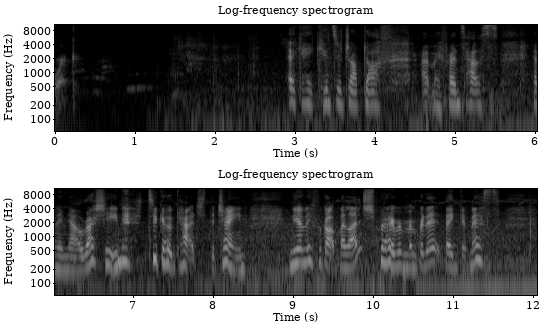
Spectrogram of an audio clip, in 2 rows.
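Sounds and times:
street background noise: 0:00.0 - 0:12.0
woman speaking: 0:02.9 - 0:08.4, 0:09.0 - 0:11.6.

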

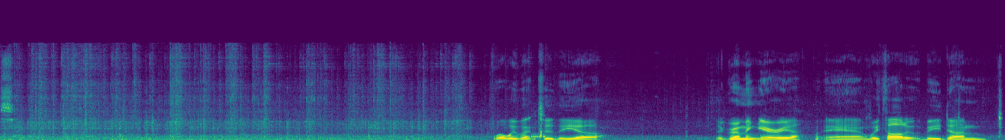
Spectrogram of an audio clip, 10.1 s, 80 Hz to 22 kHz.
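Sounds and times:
shopping cart rolling on asphalt: 0:00.0 - 0:06.0.

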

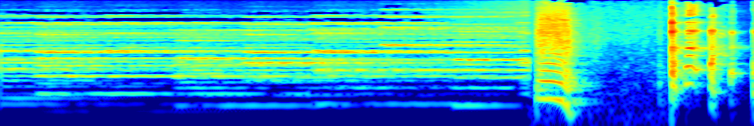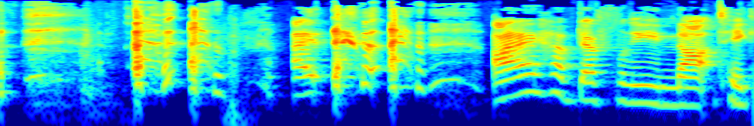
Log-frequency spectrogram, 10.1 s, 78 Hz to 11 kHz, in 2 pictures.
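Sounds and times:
background music: 0:00.0 - 0:03.6
woman coughing: 0:04.5 - 0:08.0.

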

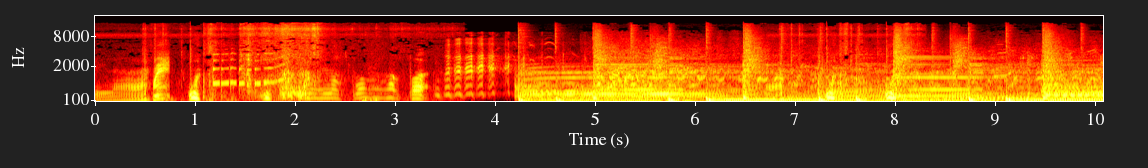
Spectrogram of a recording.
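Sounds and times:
person vocalizing: 0:07.2 - 0:08.3.

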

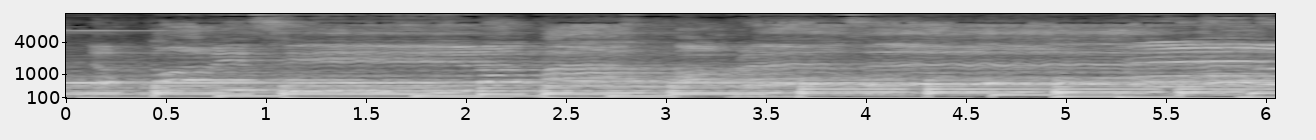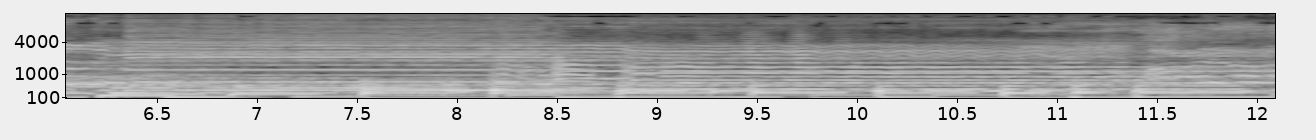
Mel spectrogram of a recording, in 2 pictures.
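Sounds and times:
bass line: 0:00.0 - 0:12.0
group singing gospel chorus: 0:00.1 - 0:12.0.

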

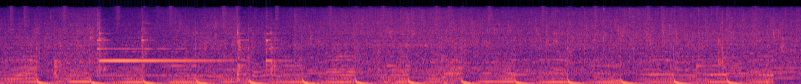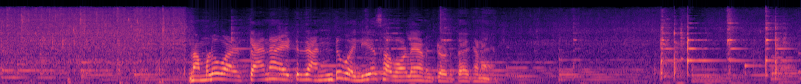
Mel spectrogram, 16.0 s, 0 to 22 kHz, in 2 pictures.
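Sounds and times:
background music with beat: 0:00.0 - 0:09.9
onions sizzling in oil: 0:00.0 - 0:16.0.

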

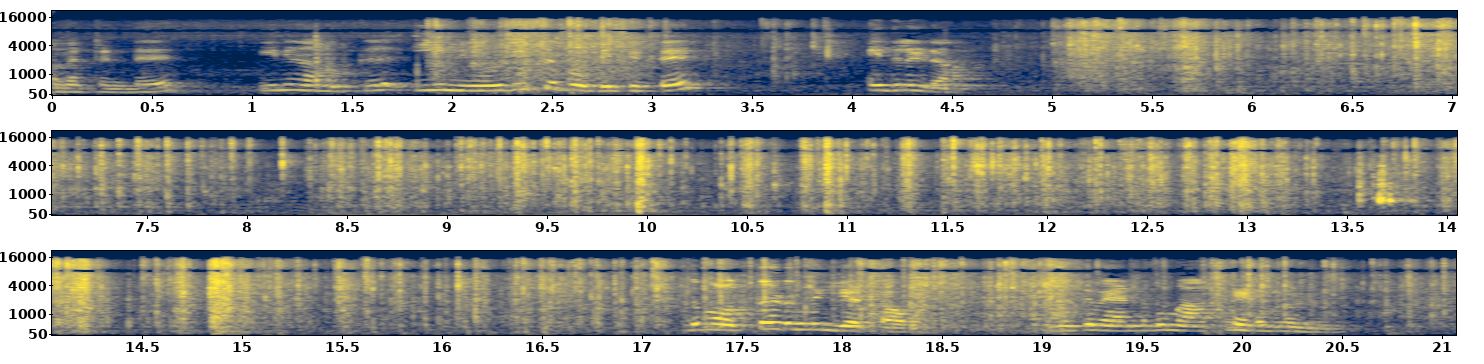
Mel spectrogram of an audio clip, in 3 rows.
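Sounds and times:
plastic bag crinkling: 0:01.8 - 0:21.0.

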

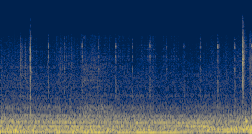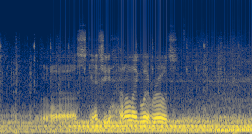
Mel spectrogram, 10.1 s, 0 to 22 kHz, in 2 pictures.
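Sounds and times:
car engine low rumble: 0:00.0 - 0:10.0
light regular ticking: 0:00.0 - 0:10.0.

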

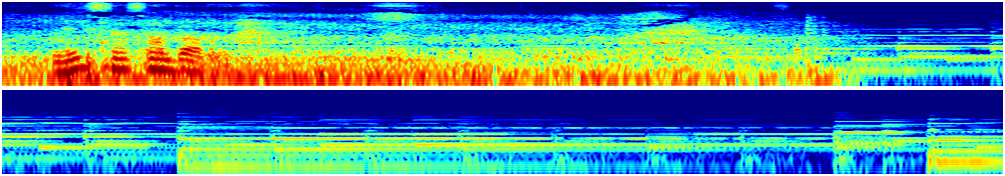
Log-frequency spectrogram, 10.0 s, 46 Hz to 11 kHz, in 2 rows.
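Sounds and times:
cars passing by: 0:00.0 - 0:04.4.

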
